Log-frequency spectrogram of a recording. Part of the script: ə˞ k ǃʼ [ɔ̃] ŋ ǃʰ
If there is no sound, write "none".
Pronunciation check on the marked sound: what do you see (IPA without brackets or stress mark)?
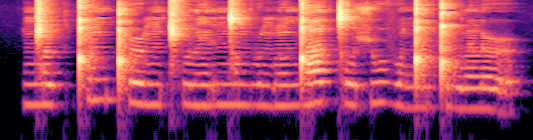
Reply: ə̃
